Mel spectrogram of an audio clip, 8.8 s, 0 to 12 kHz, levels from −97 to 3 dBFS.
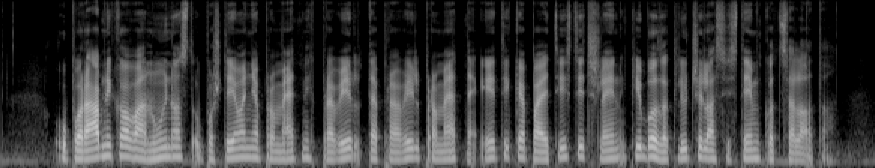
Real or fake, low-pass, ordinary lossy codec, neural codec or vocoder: fake; none; none; vocoder, 24 kHz, 100 mel bands, Vocos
